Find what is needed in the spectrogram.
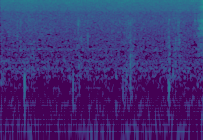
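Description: Faint footsteps on dry forest ground, a soft step about every half second, over a low rumble.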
